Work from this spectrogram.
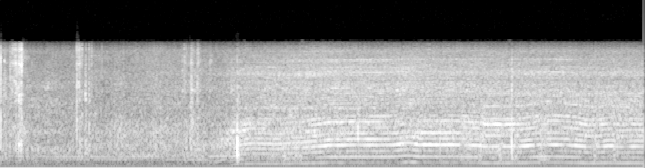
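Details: Garden scene with a few clicks and knocks, then a steady engine-like motor drone with a humming tone, and no animal calls.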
